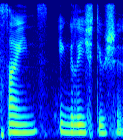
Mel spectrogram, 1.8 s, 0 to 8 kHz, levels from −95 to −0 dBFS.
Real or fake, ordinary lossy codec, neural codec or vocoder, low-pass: real; none; none; 7.2 kHz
